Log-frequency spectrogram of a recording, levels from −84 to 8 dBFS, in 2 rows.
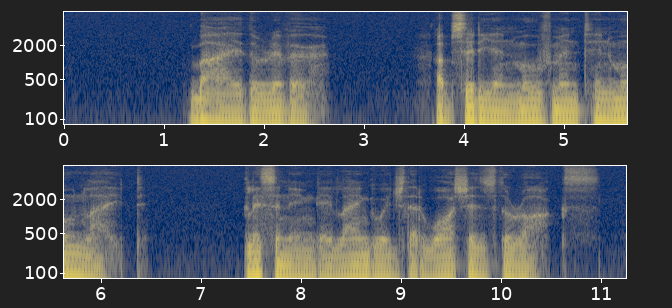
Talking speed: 70 wpm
